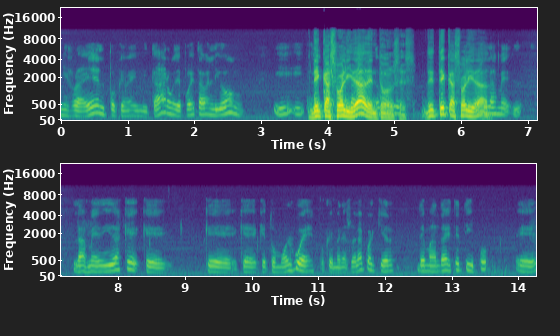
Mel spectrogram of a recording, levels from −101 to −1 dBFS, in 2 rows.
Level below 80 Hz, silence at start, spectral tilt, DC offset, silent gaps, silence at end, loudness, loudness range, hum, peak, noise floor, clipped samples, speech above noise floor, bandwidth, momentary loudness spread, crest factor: -52 dBFS; 0 s; -6.5 dB/octave; under 0.1%; none; 0 s; -19 LUFS; 16 LU; none; 0 dBFS; -56 dBFS; under 0.1%; 36 dB; 11 kHz; 23 LU; 20 dB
